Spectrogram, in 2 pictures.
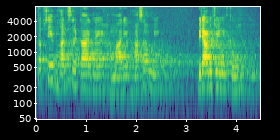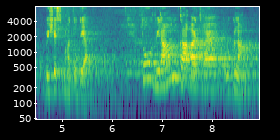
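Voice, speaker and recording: Slow-speaking woman teacher, echoey room. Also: mid-range voice, lively intonation. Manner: slow, deliberate dictation. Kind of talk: classroom lesson. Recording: echoey room with faint noise.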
